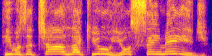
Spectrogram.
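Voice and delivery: high-pitched, excited urging; eager persuasion. Acted. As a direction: win them over with rising enthusiasm. Uncle eagerly sells the visitor.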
